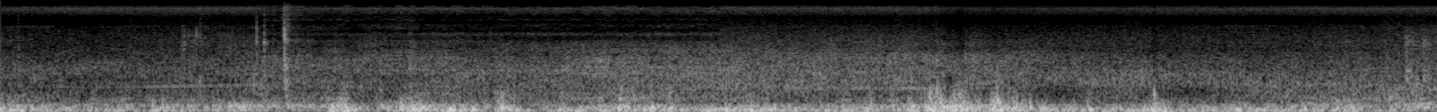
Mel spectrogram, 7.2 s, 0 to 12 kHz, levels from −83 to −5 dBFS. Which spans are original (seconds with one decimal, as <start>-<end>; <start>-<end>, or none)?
0.0-1.3; 3.6-7.2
